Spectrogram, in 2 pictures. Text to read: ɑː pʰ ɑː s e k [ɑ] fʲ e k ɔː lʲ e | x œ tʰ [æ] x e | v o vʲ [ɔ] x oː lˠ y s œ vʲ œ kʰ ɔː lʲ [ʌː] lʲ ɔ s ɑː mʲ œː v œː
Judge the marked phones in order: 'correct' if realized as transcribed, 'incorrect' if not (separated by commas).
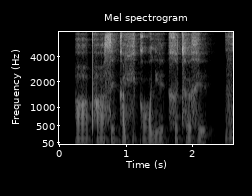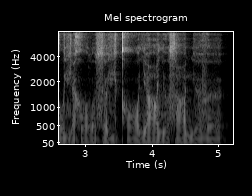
correct, incorrect, incorrect, incorrect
